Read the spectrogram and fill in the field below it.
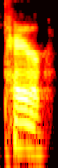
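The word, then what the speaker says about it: Per: His name is Pear. It's spelled like P E R.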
